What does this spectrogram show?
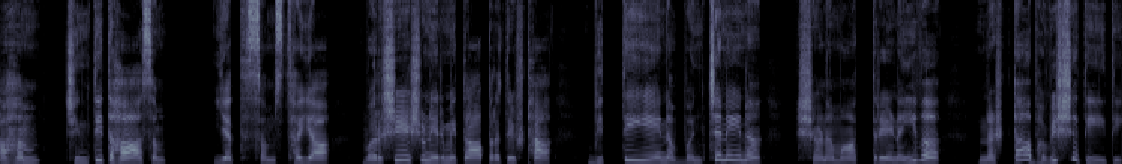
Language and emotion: Sanskrit, fearful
